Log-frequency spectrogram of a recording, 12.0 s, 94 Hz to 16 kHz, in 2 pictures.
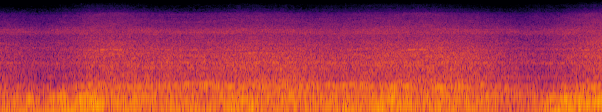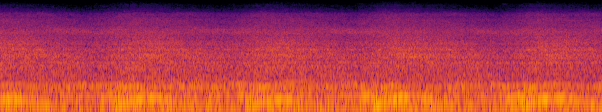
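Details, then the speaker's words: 2004 BMW 325xi with replacement engine (original blew head gasket), run after sitting a couple years and coolant refill, cold sunny day: steady idle, gentle hum rise and fall, no knocking; runs well. "now let's start it up and see what happens now that it's got coolant we can let it run a little bit"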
